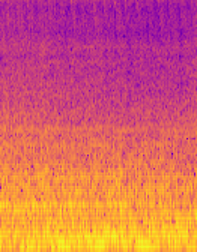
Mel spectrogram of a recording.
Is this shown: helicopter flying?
yes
